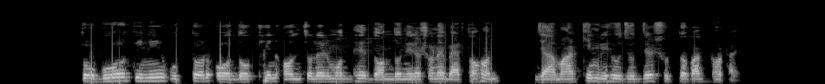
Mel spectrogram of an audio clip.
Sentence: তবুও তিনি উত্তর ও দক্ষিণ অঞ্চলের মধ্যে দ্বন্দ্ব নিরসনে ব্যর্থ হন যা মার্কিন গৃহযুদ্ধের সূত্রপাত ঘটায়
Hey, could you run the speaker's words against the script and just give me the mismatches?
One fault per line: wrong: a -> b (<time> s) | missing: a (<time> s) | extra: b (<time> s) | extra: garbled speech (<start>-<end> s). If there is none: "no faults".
no faults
